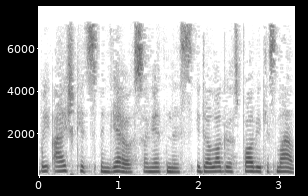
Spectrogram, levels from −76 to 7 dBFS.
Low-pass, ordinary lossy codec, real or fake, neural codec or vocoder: 7.2 kHz; MP3, 32 kbps; fake; codec, 16 kHz in and 24 kHz out, 0.6 kbps, FocalCodec, streaming, 2048 codes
